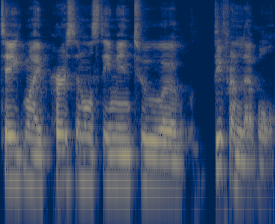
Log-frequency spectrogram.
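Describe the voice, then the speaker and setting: A man speaks with a Spanish accent. His pitch sits in the medium range. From rural Mexico. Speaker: medical school applicant. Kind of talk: interview.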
